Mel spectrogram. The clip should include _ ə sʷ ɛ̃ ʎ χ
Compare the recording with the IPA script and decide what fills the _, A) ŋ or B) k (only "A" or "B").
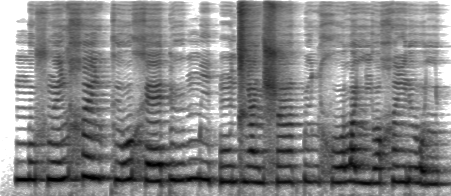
A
